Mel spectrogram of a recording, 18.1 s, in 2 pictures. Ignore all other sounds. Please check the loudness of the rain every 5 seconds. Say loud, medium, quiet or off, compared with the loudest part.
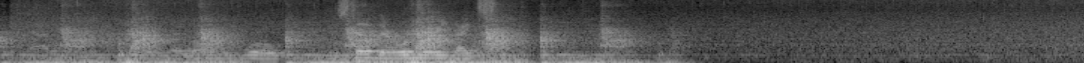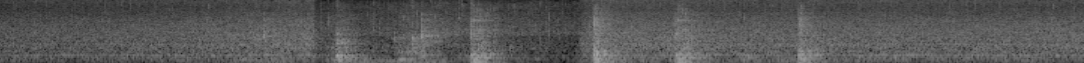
medium, medium, loud, loud.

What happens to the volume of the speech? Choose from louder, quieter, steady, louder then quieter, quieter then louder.
louder.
